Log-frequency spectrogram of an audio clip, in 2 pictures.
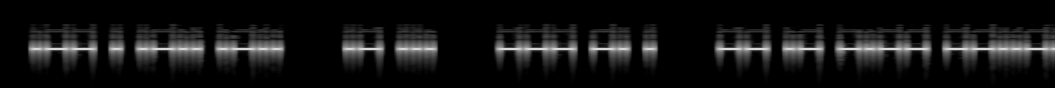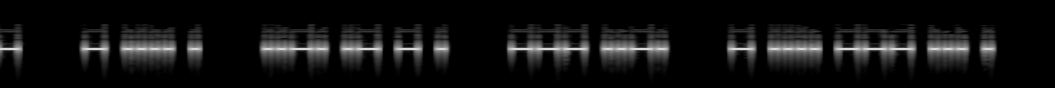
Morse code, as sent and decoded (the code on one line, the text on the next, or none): .-- . .-.. .-.. / .- ... / --- -. / -- .- -.-- --..-- / - .... / ..-. .- - . / --- ..-. / - .... --- ... .
WELL AS ONE MAY, THE FATE OF THOSE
